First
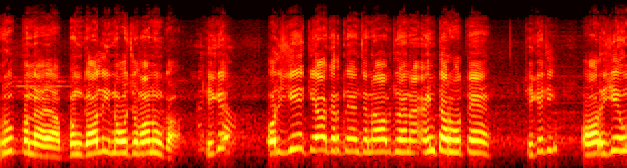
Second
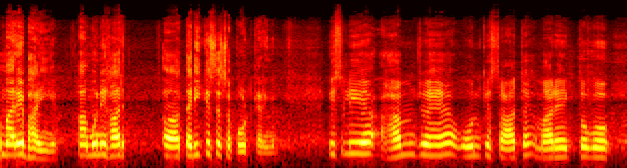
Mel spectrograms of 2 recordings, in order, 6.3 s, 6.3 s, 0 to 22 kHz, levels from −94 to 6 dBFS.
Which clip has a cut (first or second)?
second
